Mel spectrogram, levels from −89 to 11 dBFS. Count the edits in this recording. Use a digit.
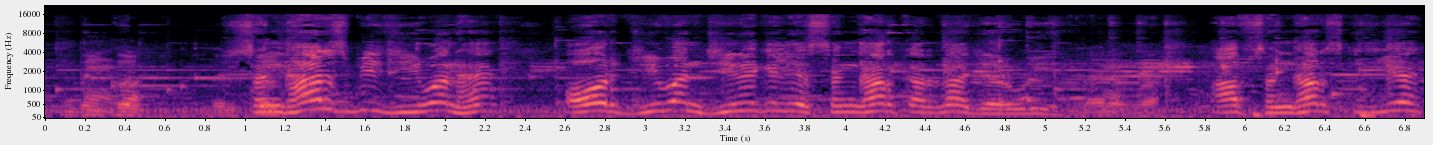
0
